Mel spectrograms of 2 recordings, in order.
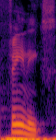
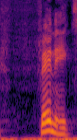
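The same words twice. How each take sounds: First: The first syllable sounds like 'fee'. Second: The first syllable sounds like 'feh'. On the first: The speaker calls it wrong. "not Phoenix" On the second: The speaker calls it right. "It's Phoenix like FedEx"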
